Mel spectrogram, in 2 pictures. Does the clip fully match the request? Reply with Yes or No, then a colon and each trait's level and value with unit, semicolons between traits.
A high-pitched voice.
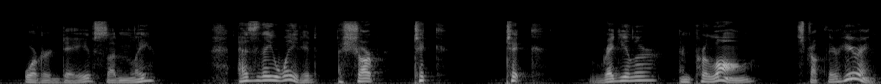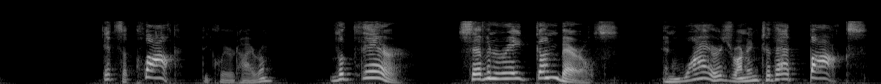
No: medium, 175 Hz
